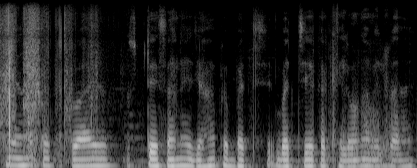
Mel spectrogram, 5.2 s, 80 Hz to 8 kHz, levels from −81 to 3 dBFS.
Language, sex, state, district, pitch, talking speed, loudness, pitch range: Hindi, male, Madhya Pradesh, Bhopal, 115 Hz, 160 wpm, -25 LUFS, 115-120 Hz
